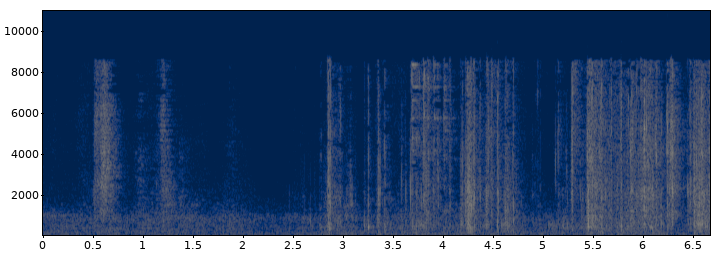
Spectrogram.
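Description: Shredded nori being sprinkled over soba piled on a zaru (draining tray), heard as light, dry rustling and crinkling in irregular bursts that grow busier and a little louder toward the end, with no talking.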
